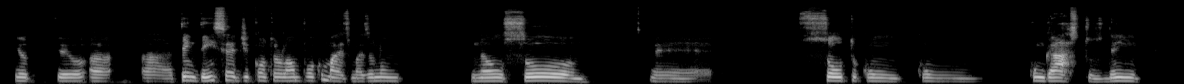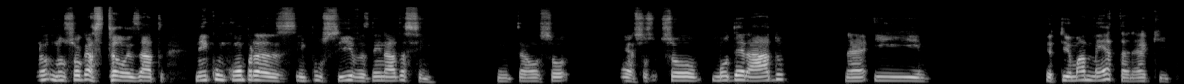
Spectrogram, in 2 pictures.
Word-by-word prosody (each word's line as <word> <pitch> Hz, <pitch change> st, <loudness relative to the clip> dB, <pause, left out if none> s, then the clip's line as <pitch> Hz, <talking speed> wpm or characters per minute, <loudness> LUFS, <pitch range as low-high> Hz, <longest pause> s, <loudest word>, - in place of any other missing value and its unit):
eu 165 Hz, -1 st, -3 dB, 0.3 s
eu 160 Hz, 0 st, -1 dB
a 150 Hz, -1 st, -4 dB, 0.3 s
a 145 Hz, -2 st, -9 dB
tendência 180 Hz, +2 st, +1 dB
é -, -, 0 dB
de 175 Hz, +1 st, -5 dB
controlar 170 Hz, -1 st, -3 dB
um 170 Hz, -, -4 dB
pouco 175 Hz, +5 st, -7 dB
mais. 155 Hz, -7 st, -2 dB
Mas 150 Hz, 0 st, -8 dB
eu 160 Hz, -, -2 dB
não 165 Hz, -1 st, -3 dB, 0.7 s
não 155 Hz, +1 st, 0 dB
sou, 170 Hz, -4 st, +3 dB
eh, -, -, -7 dB, 2.1 s
solto 170 Hz, -1 st, 0 dB
com 155 Hz, -3 st, -6 dB, 0.2 s
com 145 Hz, -3 st, -12 dB, 0.5 s
com 170 Hz, -1 st, +1 dB
gastos, 160 Hz, -4 st, +1 dB
nem 160 Hz, -, 0 dB, 0.8 s
não 210 Hz, +1 st, +1 dB
não 195 Hz, -1 st, +1 dB
sou 210 Hz, +4 st, +4 dB
gastão, 205 Hz, -4 st, +5 dB
exato, 175 Hz, 0 st, +4 dB, 0.3 s
nem 195 Hz, +2 st, 0 dB
com 220 Hz, -3 st, +2 dB
compras 200 Hz, -7 st, +4 dB
impulsivas 175 Hz, -1 st, -1 dB
nem 185 Hz, -, -1 dB
nada, 175 Hz, +2 st, +2 dB
assim. 125 Hz, -, -1 dB, 0.6 s
Então 155 Hz, +1 st, -4 dB
eu 155 Hz, -, -6 dB
sou, 170 Hz, +4 st, -2 dB, 0.5 s
é, -, -, +1 dB
so -, -, -4 dB
so -, -, -9 dB
sou 180 Hz, -2 st, +2 dB
moderado, 190 Hz, +3 st, +3 dB, 0.6 s
né, 165 Hz, 0 st, 0 dB
e 170 Hz, -4 st, -1 dB, 1.2 s
eu -, -, -2 dB
tenho 185 Hz, -1 st, +2 dB
uma 200 Hz, +2 st, +3 dB
meta 200 Hz, -3 st, 0 dB
né 155 Hz, +1 st, -3 dB
que 145 Hz, -3 st, -15 dB
170 Hz, 130 wpm, -22 LUFS, 155-185 Hz, 2.1 s, gastão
